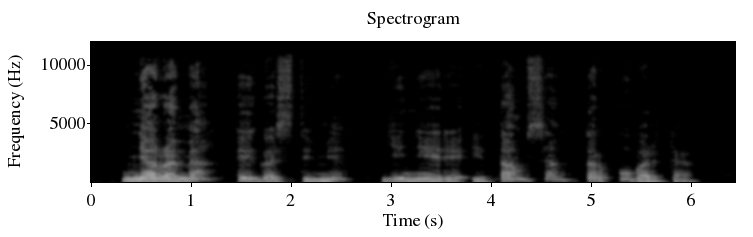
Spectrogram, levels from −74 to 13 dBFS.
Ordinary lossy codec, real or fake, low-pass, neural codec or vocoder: MP3, 64 kbps; real; 10.8 kHz; none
